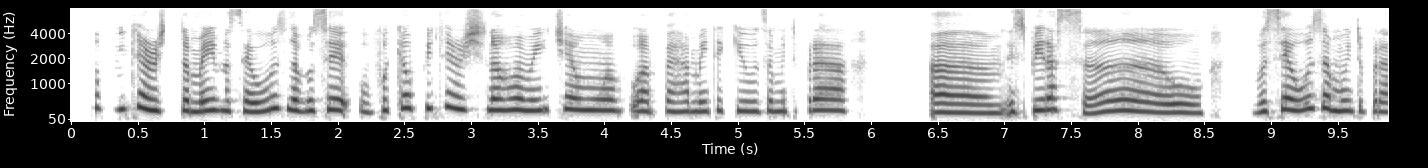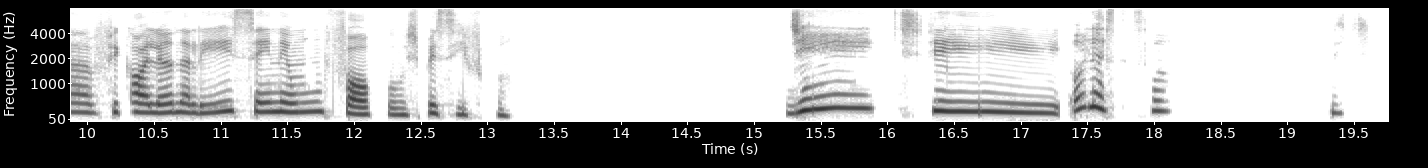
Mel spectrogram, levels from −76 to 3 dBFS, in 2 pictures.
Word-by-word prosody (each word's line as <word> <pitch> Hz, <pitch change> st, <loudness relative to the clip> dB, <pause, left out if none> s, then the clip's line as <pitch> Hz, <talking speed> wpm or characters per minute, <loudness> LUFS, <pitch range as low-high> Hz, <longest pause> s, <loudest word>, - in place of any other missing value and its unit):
O 355 Hz, -, -6 dB
Pinterest, 320 Hz, -2 st, +2 dB
também 280 Hz, +1 st, +2 dB
você 270 Hz, -2 st, -1 dB
usa, 300 Hz, +3 st, +2 dB
você 280 Hz, 0 st, +1 dB, 0.2 s
porque 295 Hz, +5 st, -2 dB
o 350 Hz, -, +3 dB
Pinterest 345 Hz, -3 st, -1 dB
normalmente 295 Hz, +1 st, +2 dB
é 315 Hz, -, +3 dB
uma 295 Hz, -2 st, +2 dB
uma 270 Hz, -1 st, 0 dB
ferramenta 260 Hz, +1 st, -2 dB
que 270 Hz, +1 st, -4 dB
usa 265 Hz, +1 st, -3 dB
muito 260 Hz, +1 st, -5 dB
pra, 290 Hz, -1 st, 0 dB, 0.6 s
hã, 230 Hz, -2 st, +2 dB
inspiração, 250 Hz, -4 st, 0 dB, 0.3 s
você 260 Hz, +6 st, +1 dB
usa 335 Hz, +4 st, +2 dB
muito 275 Hz, -1 st, 0 dB
pra 245 Hz, -2 st, -3 dB
ficar 245 Hz, +1 st, -3 dB
olhando 230 Hz, +1 st, +2 dB
ali 230 Hz, +3 st, -1 dB
sem 255 Hz, -2 st, -1 dB
nenhum 255 Hz, +1 st, +1 dB
foco 185 Hz, -5 st, +1 dB
específico? 175 Hz, -4 st, -6 dB, 2.1 s
Gente, 345 Hz, +8 st, +3 dB, 1.5 s
olha 355 Hz, +3 st, +3 dB, 0.2 s
só! 275 Hz, -1 st, -7 dB, 1.2 s
Ge 220 Hz, -2 st, -15 dB
270 Hz, 105 wpm, -23 LUFS, 240-300 Hz, 2.1 s, o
